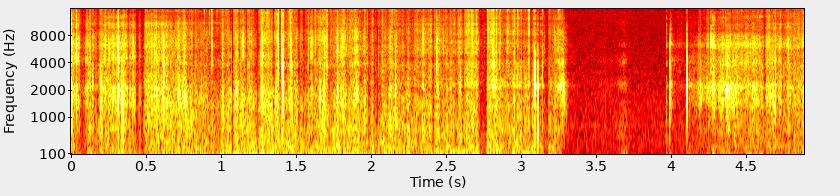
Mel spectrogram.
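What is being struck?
Dried sand dollar shell scratched with fingernails.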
